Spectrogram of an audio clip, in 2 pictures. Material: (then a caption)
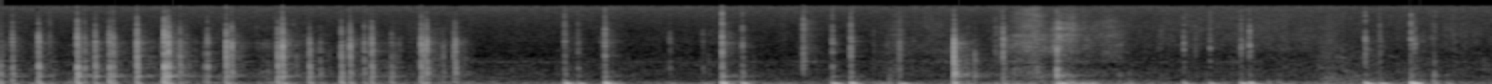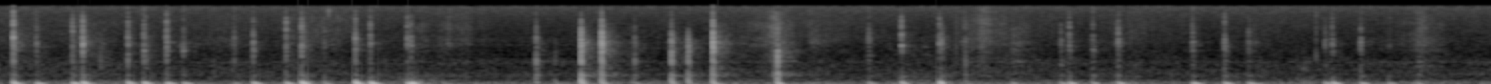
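Cardboard. Fingertips and nails tap and scratch the side of a large, hollow, gold foil cardboard cylindrical box held close by. The result is a dense run of quick, dry taps with short scratchy rustles between them. The taps have a hollow low thump and bright clicky edges, and each dies away almost instantly.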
